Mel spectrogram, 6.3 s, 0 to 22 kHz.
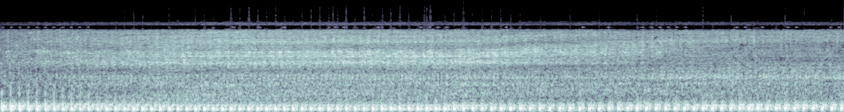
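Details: Yamaha Zuma 125 scooter idling: a quick light tick from the fan area or just behind it; suspected cam tensioner or the lightweight fan, to be verified by resetting the cam tensioner.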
